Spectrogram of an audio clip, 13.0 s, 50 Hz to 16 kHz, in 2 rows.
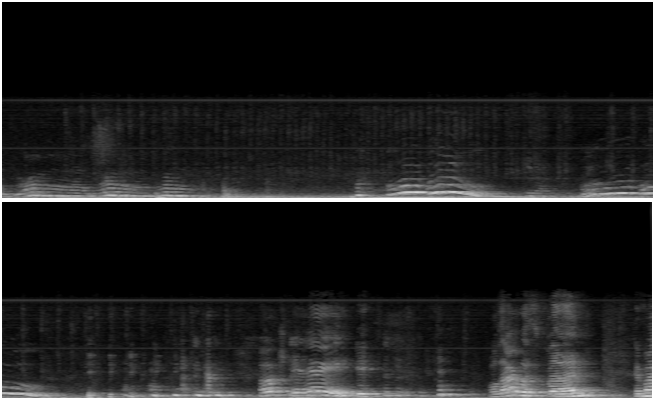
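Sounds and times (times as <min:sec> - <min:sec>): low steady hum: 0:00.0 - 0:13.0
voice making long high calls: 0:00.9 - 0:07.2.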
